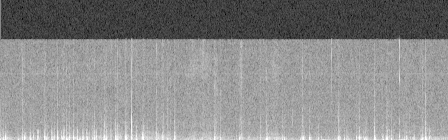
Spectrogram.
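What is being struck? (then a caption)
Printed cardboard box. Fingertips tap and stick-pull across the front face of a hollow, glossy pink printed cardboard box held in both hands. Quiet, dull low thumps mix with short, bright sticky peeling clicks that die away almost instantly. A brief lull falls in the middle before the tapping picks up again.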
